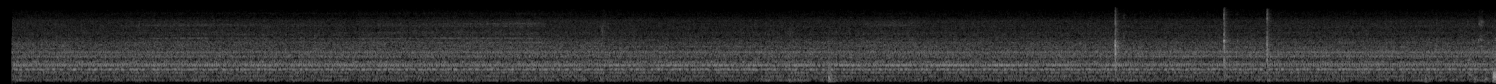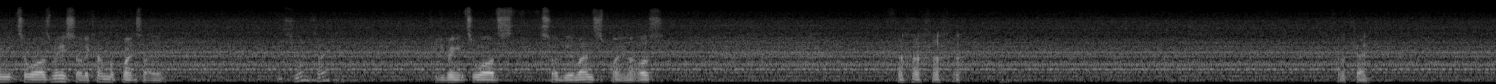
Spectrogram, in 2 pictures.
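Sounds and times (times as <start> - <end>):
camera motors humming and whining: 0.2 - 29.9
sharp clicks: 12.2 - 12.8.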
